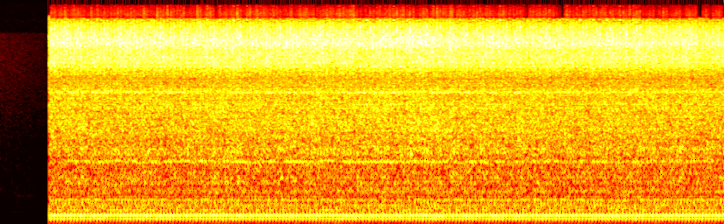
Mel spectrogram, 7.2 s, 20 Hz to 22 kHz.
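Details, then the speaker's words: Honda S2000 with 38,000 miles, idle after replacing failing factory timing chain tensioner with a Billman unit: smooth, steady idle with an even low hum; the previous engine-bay ticking is gone. "Now I'm going to let you listen to the car, and as you can hear, there's no ticking, so the TCT has definitely done its job."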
